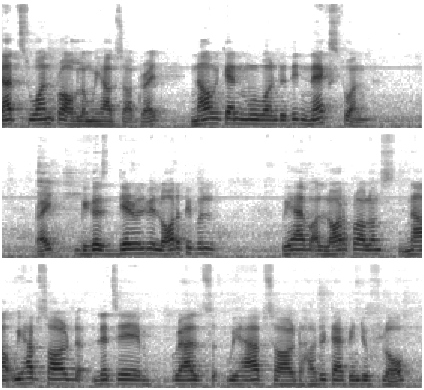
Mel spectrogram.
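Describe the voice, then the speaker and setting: At a moderate pace, a man with a fairly high pitch speaks in a fairly even intonation. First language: not English. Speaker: online business creator. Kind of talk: unscripted monologue. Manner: halting.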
